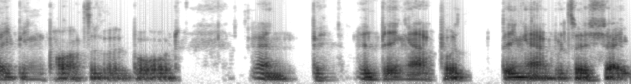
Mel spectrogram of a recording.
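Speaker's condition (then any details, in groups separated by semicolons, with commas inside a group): Cerebral palsy; intrathecal baclofen pump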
